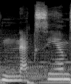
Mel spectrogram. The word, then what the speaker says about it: NXIVM: me just say that anything called nexium spelled nxivm is already trouble because i had no idea how to pronounce those random letters together until i watched the documentary on hbo but i'm getting ahead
